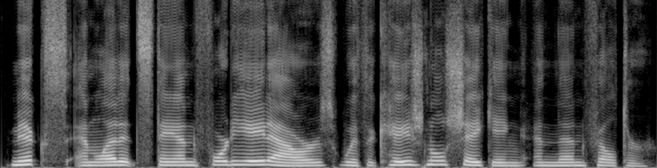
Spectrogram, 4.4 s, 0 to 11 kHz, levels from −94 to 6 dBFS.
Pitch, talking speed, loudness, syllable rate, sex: 205 Hz, 190 wpm, -18 LUFS, 4.7 syllables/s, female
